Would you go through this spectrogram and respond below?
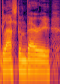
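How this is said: The ending is said like 'berry' in American style. "my girlfriend would say"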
